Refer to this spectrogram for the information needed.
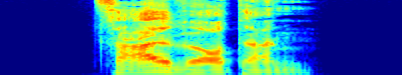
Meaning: dative plural of Zahlwort
- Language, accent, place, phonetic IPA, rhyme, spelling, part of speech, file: German, Germany, Berlin, [ˈt͡saːlˌvœʁtɐn], -aːlvœʁtɐn, Zahlwörtern, noun, De-Zahlwörtern.ogg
